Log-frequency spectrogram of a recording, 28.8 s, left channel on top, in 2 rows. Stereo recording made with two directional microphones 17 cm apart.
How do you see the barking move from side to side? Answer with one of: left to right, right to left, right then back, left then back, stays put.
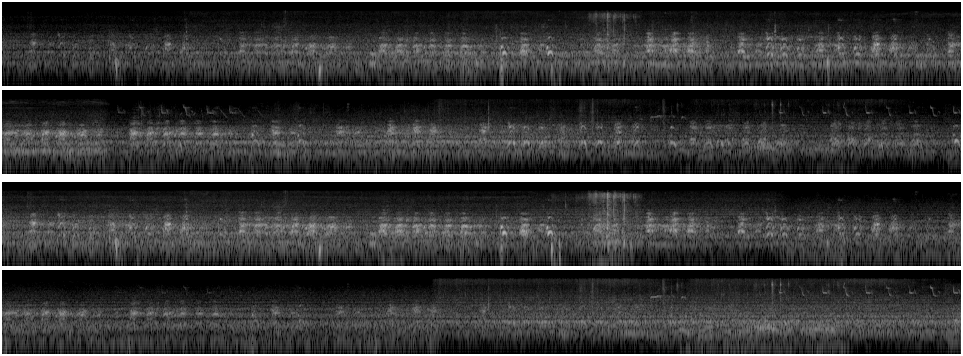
right to left.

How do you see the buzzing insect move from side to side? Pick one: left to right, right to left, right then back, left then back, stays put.
left then back.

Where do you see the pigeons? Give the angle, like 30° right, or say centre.
50° right.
